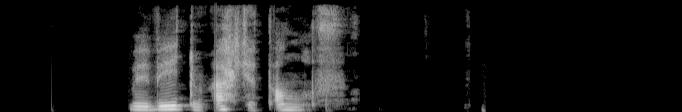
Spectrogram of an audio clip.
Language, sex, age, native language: Icelandic, female, 7, Icelandic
